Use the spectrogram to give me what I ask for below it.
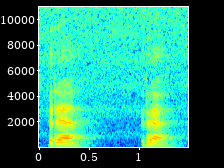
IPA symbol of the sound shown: ɾ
